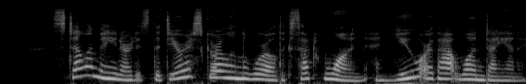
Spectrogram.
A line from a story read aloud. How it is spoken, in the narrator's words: she said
